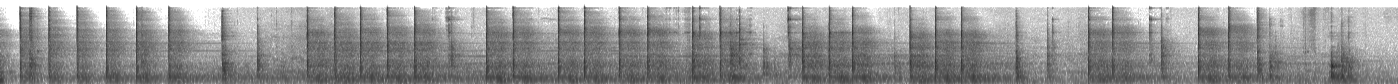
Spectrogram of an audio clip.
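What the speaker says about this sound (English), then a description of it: "I usually go back with a pin punch, tap a few sections that are a bit higher" Sharp metallic taps of a pin punch seating a crankshaft oil seal into a snowblower engine, many quick strikes in uneven bursts with short pauses, close and clear with no talking.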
